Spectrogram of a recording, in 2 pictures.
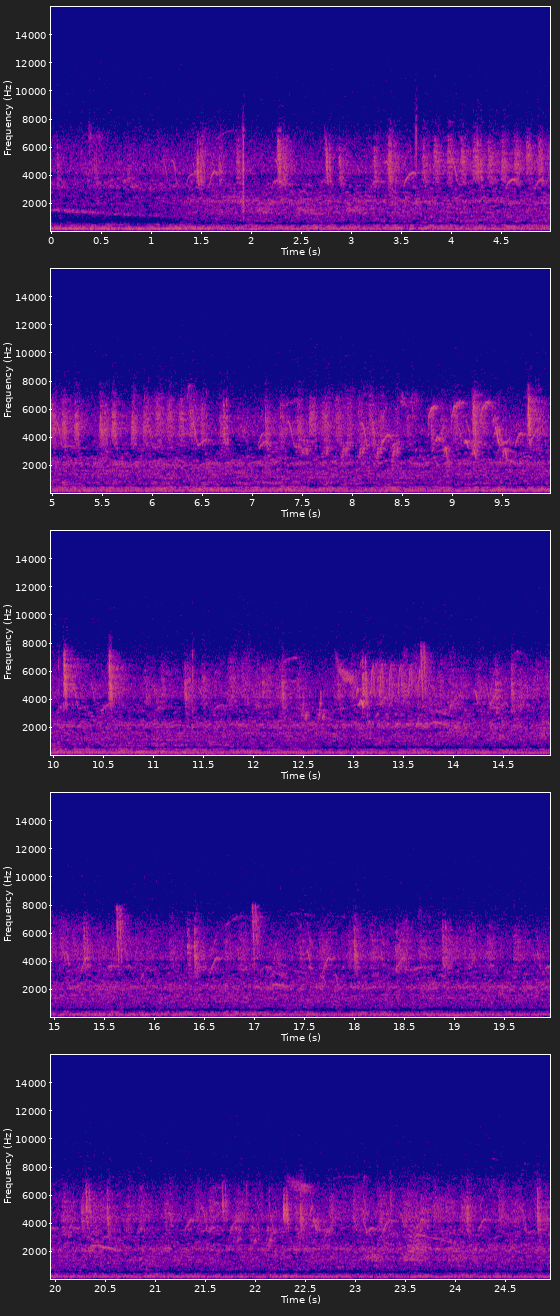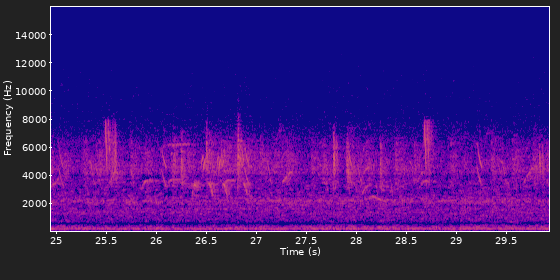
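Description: Faint, scattered chirps of small birds, with busier runs about a third of the way in, over a low steady rumble.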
